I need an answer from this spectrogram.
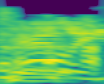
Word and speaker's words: Halle: Haley it's Halle, you motherfucker.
